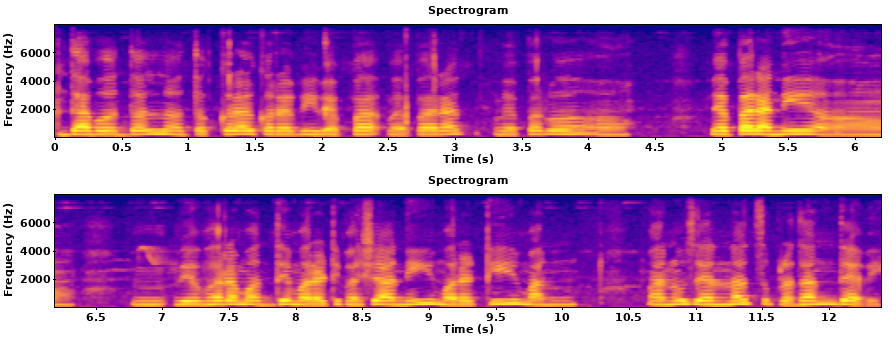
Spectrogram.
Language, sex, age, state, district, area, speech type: Marathi, female, 45-60, Maharashtra, Amravati, rural, spontaneous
